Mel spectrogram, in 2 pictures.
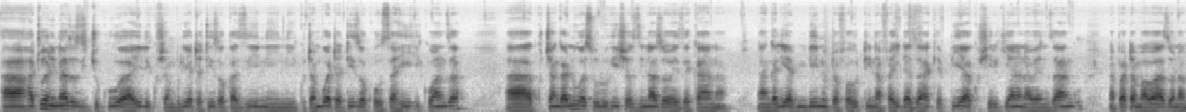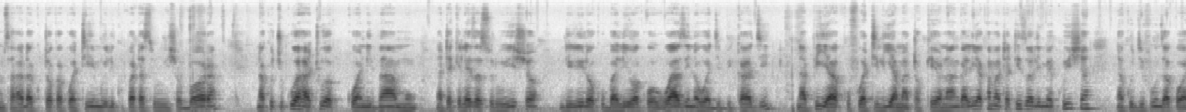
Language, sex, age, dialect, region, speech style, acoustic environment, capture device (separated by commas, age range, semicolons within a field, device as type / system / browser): Swahili, male, 25-34, Kenya - Kiambu, Kenya, relaxed, nature, desktop / Windows / Chrome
